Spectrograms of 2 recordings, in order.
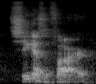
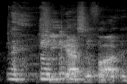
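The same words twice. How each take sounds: First: Said in the usual way. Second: Higher, slower, stressing GOT; proud repeat of "She got some fire", pitched up and slow; emphatic repeat. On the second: Acted.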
